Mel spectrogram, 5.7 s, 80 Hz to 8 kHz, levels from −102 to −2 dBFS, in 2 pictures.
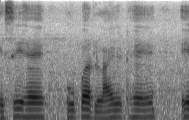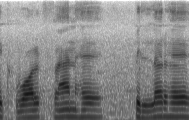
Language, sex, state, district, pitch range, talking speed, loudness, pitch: Hindi, male, Maharashtra, Pune, 125-135 Hz, 115 wpm, -18 LUFS, 130 Hz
